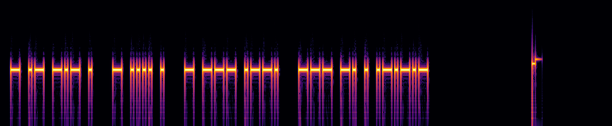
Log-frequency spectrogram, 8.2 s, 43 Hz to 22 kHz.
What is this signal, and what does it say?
Morse code, heard as a keyed tone, about 30 wpm, 700 Hz. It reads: TAKE THE TOP ONE.
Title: Sentences from Top 1000 Words - Review Part 2 - 30wpm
